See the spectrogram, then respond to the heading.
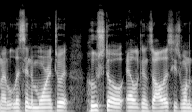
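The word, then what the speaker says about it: Justo: Hustto El Gonzalez. He's one of the top theologians. He's in his Spell it for those that don't know. Hustto is with a H. J U S T O Gonzalez.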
